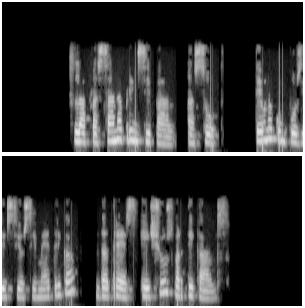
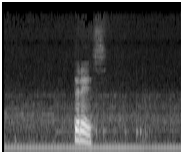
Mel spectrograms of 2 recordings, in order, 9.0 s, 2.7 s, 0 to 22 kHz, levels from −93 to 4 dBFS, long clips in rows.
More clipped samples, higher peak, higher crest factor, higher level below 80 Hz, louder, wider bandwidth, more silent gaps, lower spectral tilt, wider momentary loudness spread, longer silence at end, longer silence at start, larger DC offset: neither; about the same, -2 dBFS vs -2 dBFS; about the same, 18 dB vs 20 dB; first, -54 dBFS vs -62 dBFS; about the same, -17 LUFS vs -16 LUFS; second, 8.4 kHz vs 13.5 kHz; first, 2.62-2.77 s, 3.38-3.79 s, 5.75-5.91 s vs none; second, -3 dB/octave vs -7 dB/octave; second, 10 LU vs 27 LU; second, 1.15 s vs 1.35 s; about the same, 1 s vs 1.1 s; neither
